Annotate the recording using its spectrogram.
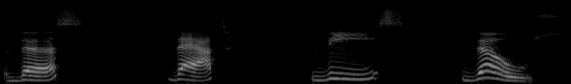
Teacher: a gente vai colocar a ponta da língua no dente para sair o som soprado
